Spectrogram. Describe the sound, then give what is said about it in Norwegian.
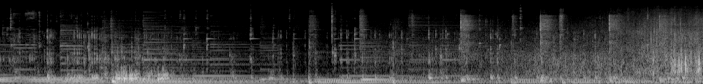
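A coffee maker brewing indoors at home on a fine summer day, with steady gurgling and bubbling liquid sounds over a constant low hum, rising in intensity near the end while a radio plays music faintly in the background. “Utforbi synger fuglene, og inne står kaffetrakteren og går med radioen i bakgrunnen.”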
